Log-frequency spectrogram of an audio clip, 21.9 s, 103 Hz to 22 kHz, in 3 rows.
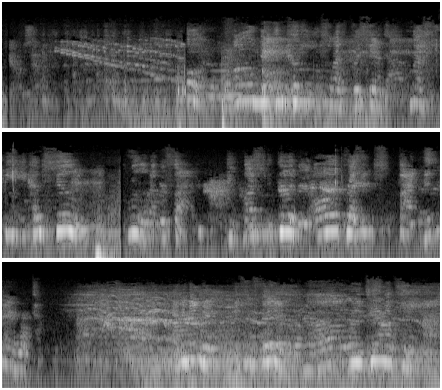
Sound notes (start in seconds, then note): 15.8 elves cheering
